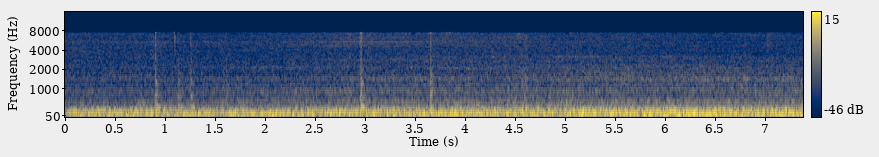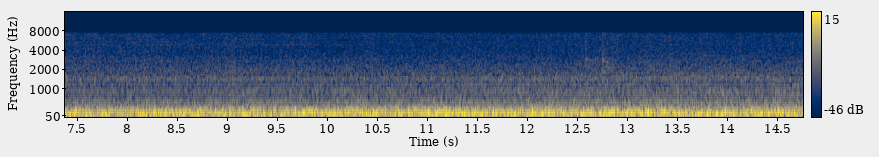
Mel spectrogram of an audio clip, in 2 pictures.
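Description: Steady low rumble of engine and tyre noise inside the cabin of a moving car.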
